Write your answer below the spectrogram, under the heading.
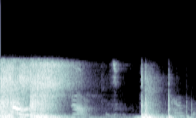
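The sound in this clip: A muffled gunshot fired through a desk lands as a heavy, booming thud that fades slowly. Brief voice fragments follow, then another solid thump.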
